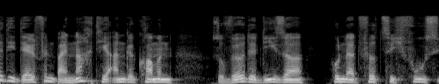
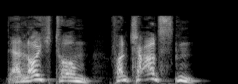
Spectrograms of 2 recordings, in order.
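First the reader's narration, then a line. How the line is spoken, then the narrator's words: Exclaimed. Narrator (German): rief er aus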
